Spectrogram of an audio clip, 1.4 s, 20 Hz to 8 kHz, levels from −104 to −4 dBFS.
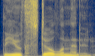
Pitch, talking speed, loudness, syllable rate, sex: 105 Hz, 165 wpm, -14 LUFS, 4.6 syllables/s, male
